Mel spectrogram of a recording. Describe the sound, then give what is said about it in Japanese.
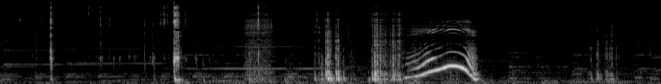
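Crisp crunches of someone biting into a rock-hard Japanese rice cracker (osenbei), several sharp cracking bites spaced irregularly, with a short hummed vocal sound of approval in the middle. “おせんべいです。これまた美味しそうな。おこれは、噛めるかな、私。見るからに硬そう。”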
